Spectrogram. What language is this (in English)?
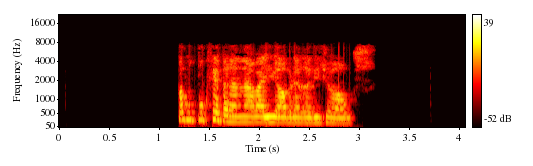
Catalan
